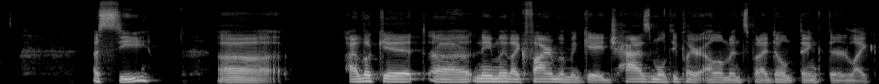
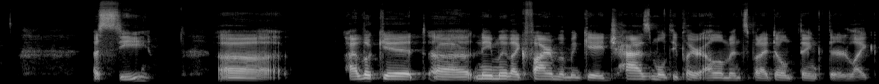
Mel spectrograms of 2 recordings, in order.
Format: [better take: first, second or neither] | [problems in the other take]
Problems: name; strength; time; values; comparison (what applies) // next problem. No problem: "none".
first | thin; somewhat; fading below 300 Hz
